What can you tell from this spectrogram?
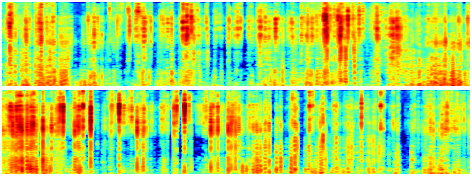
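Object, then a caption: Quilted faux leather board. Long pointed acrylic nails on both hands scratch across a black, glossy, quilted faux-leather textured board. The result is a dense, continuous run of rapid, crackly scraping strokes. It swells slightly louder in the middle of the clip.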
